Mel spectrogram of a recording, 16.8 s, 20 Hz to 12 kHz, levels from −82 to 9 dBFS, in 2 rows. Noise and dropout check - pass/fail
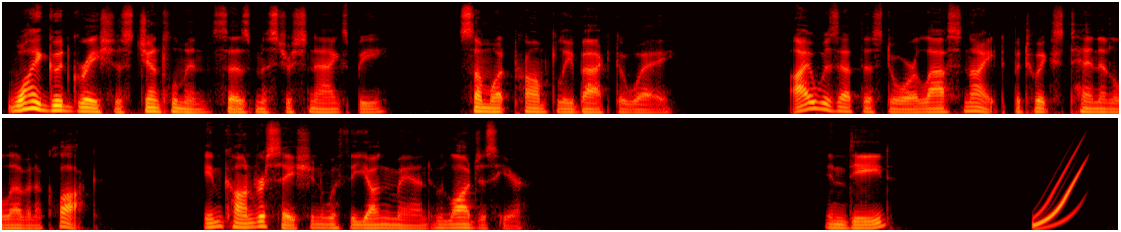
fail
